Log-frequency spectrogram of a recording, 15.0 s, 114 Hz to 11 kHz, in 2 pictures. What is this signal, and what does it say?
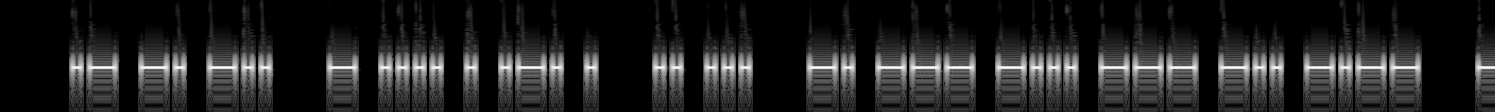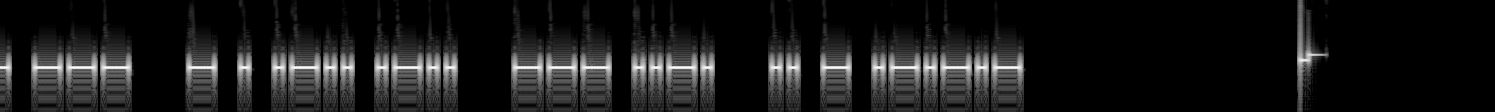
Morse code, heard as a keyed tone, about 28 wpm, 700 Hz. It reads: AND THERE IS NOBODY TO TELL OF IT.
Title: Sentences from Top 1600 Words 28wpm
